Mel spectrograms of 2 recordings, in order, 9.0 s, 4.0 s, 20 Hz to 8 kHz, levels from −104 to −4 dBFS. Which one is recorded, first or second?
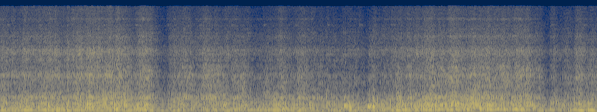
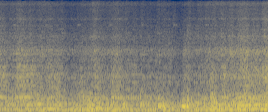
second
